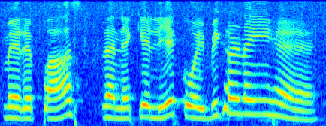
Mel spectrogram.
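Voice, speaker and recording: A sly, lazy cartoon crow acted by a woman speaks in a high voice. He is a brazen male schemer, always out to trick the other birds. A faint hiss sits behind the voice. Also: a little slow. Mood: brazen, dismissive. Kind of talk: Hindi children's cartoon dialogue.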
